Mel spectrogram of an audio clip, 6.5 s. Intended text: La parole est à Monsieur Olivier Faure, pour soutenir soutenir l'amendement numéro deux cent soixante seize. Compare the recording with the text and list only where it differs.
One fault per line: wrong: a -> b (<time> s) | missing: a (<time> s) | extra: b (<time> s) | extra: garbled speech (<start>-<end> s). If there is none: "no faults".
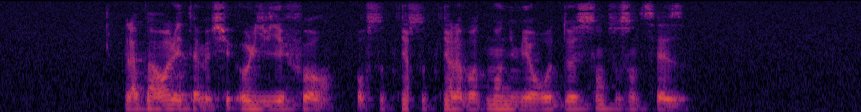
no faults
